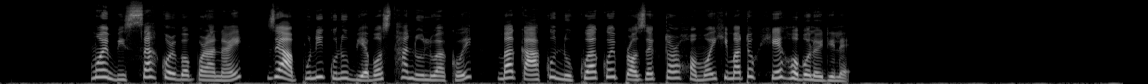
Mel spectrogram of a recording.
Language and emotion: Assamese, angry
